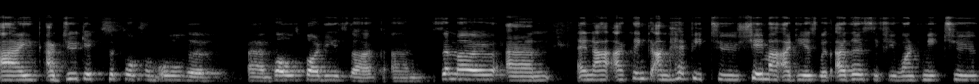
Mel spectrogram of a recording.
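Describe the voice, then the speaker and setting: Fairly slow speech from a woman, fairly high in pitch, with pitch varying in an ordinary way. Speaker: bowls club organiser. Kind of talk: presentation. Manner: loud; halting.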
